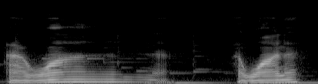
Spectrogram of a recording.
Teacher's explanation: okay super short and quiet on that i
